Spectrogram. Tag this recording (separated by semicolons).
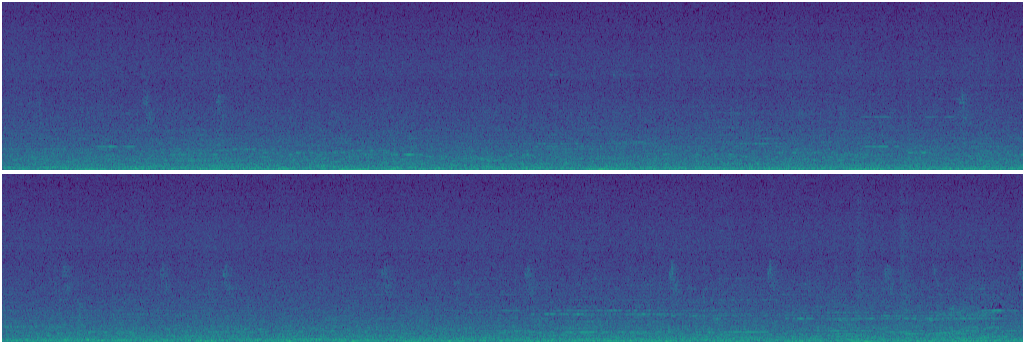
atmosphere; thrill; environment; themepark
